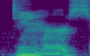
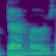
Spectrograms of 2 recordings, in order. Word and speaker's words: Demers: the Panthers for defenseman Jason Demers or DeMars I believe that's how you pronounce his name but overall um coyotes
